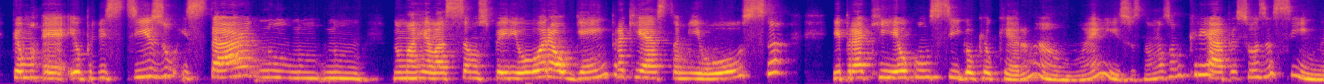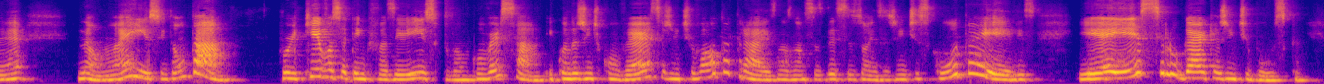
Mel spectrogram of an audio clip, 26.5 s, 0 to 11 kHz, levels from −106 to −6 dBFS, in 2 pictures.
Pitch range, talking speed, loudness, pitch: 190-265 Hz, 170 wpm, -23 LUFS, 225 Hz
